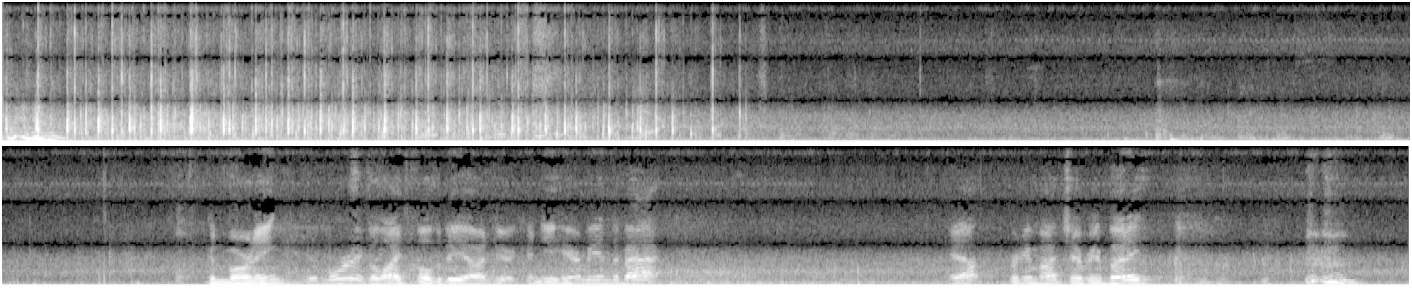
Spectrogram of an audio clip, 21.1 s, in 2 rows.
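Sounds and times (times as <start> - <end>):
audience applause welcoming a guest speaker to a human genetics lecture: 0.0 - 5.7
speech: 12.3 - 15.6, 17.7 - 19.6, 20.4 - 20.8.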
